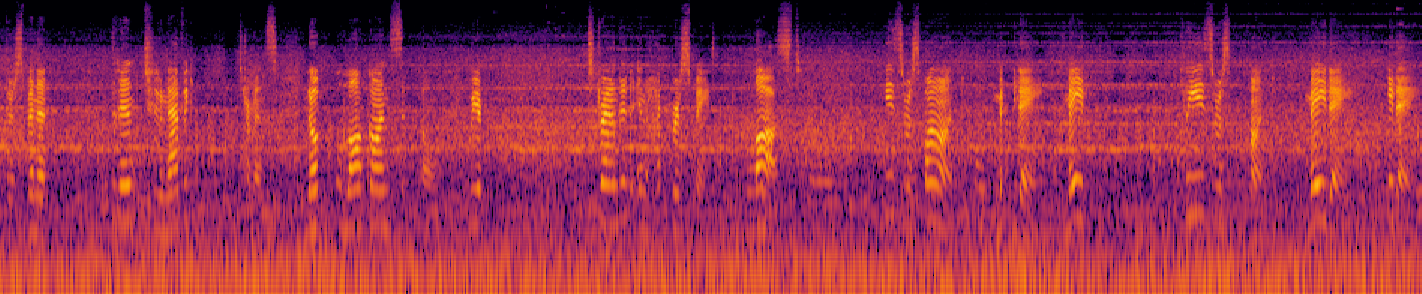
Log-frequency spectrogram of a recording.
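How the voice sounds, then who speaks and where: Starship officer on a faint, distant speaker. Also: female voice, high-pitched, animated, measured pace, pauses often. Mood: urgent. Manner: clipped, repetitive radio calls. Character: stranded woman starship officer, urgent and steady. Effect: distress call played over a ship's speaker, distant and faint. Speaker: starship crew member sending a distress call. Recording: distant, noisy transmission.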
